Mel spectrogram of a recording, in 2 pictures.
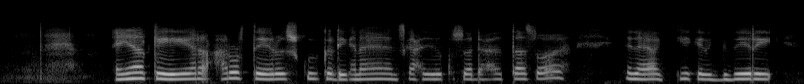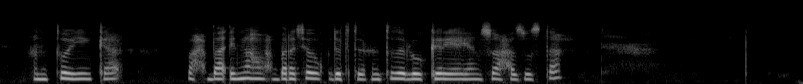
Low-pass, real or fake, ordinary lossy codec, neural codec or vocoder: none; fake; none; codec, 16 kHz, 0.8 kbps, ZipCodec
